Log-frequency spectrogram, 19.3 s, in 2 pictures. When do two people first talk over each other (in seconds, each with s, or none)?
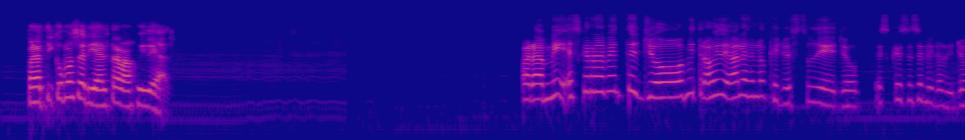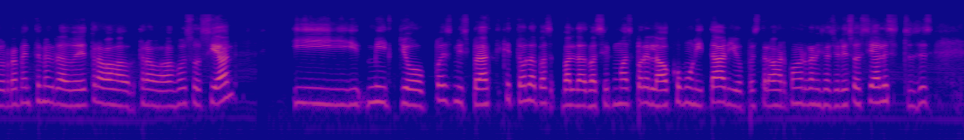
none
